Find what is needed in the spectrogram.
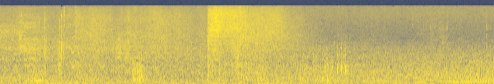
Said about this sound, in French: Vous avez entendu ? Oui. C'est le vent, je crois.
